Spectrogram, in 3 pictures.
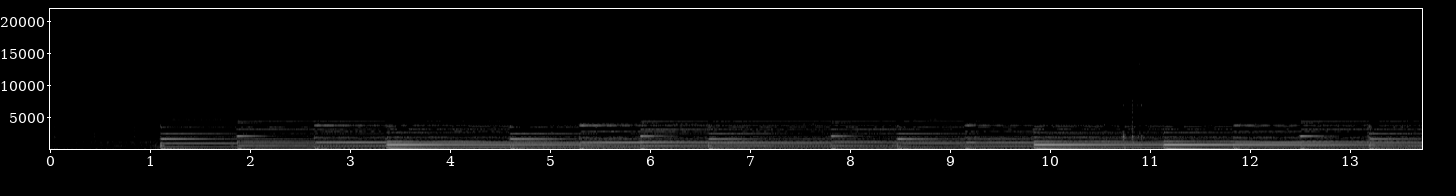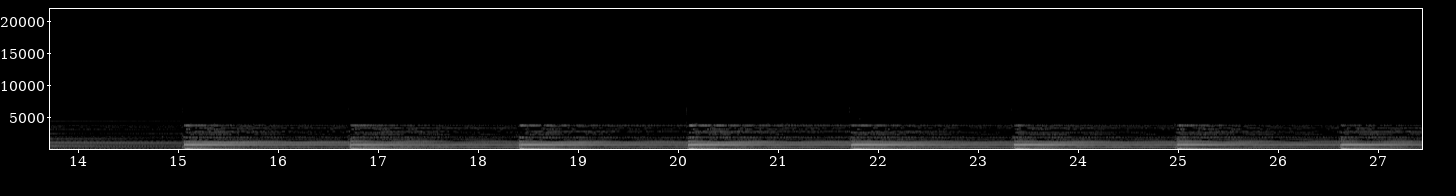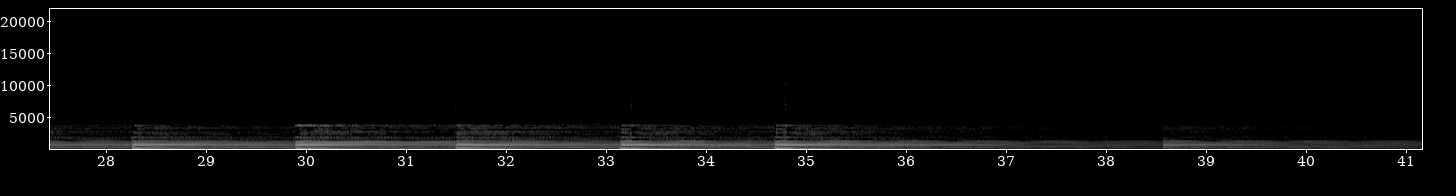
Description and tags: Chime 01 Hour 13
Mantle clock chimes; striking 13 O'clock ;-). Recorded on Tascam DR-1 with Tascam TM-ST-1 microphone (13th hour added using Audacity 1.3 Beta (Unicode).
chimes, clock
